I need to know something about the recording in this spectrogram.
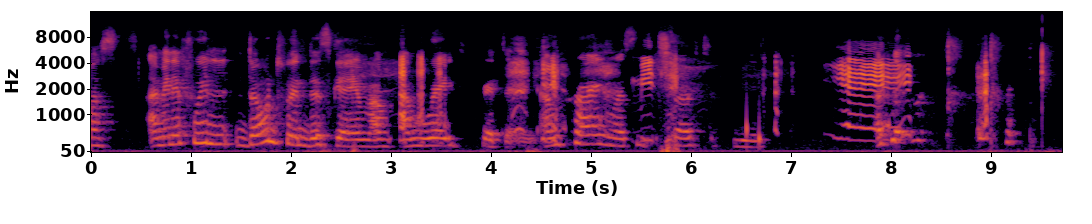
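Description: Two women laugh loudly.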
